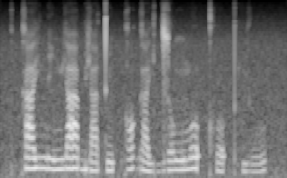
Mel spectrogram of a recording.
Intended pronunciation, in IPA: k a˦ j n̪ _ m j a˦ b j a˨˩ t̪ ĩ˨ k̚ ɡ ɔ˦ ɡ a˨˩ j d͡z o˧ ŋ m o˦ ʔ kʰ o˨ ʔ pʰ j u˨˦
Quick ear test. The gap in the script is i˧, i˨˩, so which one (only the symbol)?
i˧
